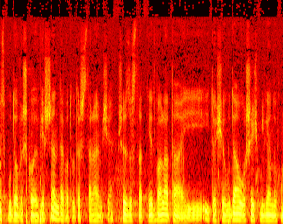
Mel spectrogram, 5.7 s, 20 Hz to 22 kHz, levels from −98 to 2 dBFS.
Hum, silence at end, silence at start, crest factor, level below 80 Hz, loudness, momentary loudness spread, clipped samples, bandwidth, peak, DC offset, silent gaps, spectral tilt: none; 0 s; 0 s; 16 dB; -42 dBFS; -17 LUFS; 6 LU; under 0.1%; over 20 kHz; 0 dBFS; 0.1%; none; -6.5 dB/octave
